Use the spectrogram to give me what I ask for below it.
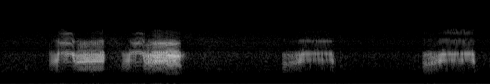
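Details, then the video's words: Brown-necked raven croaking four times, rough and nasal, the second the loudest and longest, spaced irregularly with silent gaps between. "BIRDS VOICE : The brown necked raven"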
